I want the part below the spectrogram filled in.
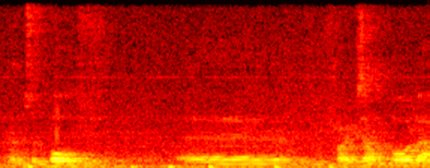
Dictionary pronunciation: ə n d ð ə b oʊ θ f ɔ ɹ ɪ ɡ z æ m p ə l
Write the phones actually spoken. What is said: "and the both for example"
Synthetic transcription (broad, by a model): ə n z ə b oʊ f f ɔ ɹ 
